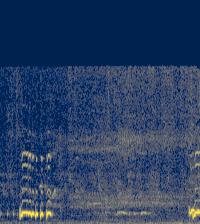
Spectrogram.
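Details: Local zebra dove, a lure singer: one brisk rolling phrase of four or five quick coos, a faint distant coo, then another loud phrase beginning at the end.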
